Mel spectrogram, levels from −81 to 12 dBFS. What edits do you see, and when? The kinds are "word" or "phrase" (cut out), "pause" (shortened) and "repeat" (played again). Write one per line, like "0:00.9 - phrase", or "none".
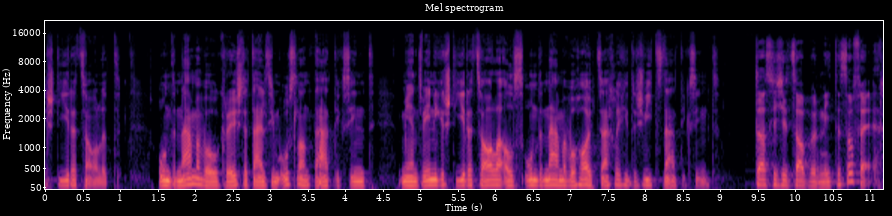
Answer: none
